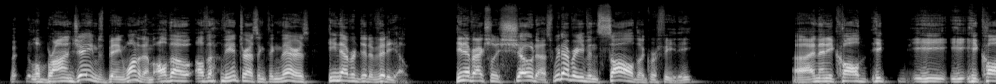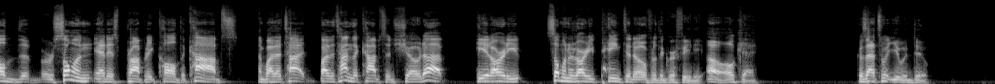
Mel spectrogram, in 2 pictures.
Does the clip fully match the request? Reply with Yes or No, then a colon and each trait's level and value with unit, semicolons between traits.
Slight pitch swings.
No: average, 3.7 semitones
